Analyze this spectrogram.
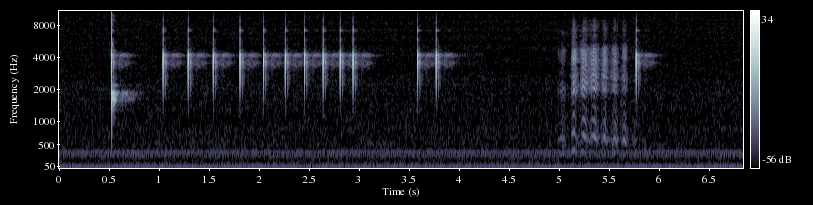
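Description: Soft game menu clicks tick in a quick run.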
